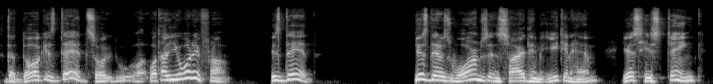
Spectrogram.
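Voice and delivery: normal talking voice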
